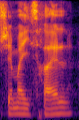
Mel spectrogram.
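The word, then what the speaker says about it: שְׁמַע יִשְׂרָאֵל: la première fois ici il se prononce chez ma Israël a donna elohemo adona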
